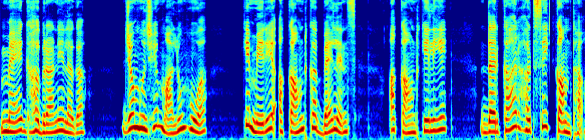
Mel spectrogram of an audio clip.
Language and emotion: Urdu, fearful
